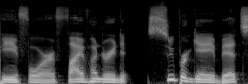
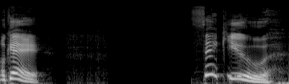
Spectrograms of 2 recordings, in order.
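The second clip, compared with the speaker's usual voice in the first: very high voice breaking up and cracking; 11 semitones higher, 3 dB louder than usual. Thanking everyone during a card game, voice cracking. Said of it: "you guys made my voice crack".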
